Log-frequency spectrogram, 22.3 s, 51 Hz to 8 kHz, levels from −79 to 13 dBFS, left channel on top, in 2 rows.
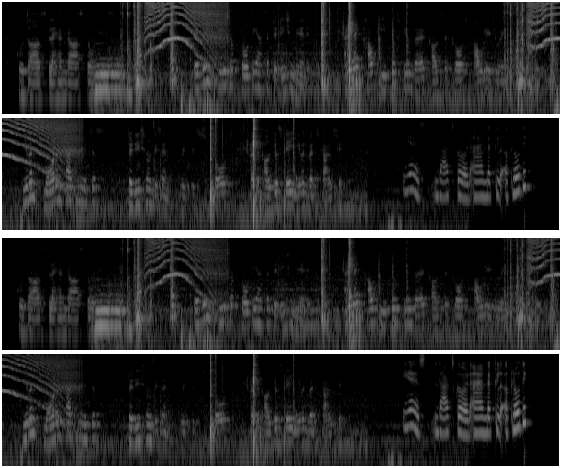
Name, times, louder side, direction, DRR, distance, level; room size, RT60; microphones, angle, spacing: voice 1, 0.3-2.2 2.7-3.0 3.4-3.6 3.8-6.2 6.8-11.0 11.6-13.2 13.7-15.8 16.1-18.0, left 2 dB, 80° left, 2.4 m, -50 dB
sound 1, 1.7-20.5, right 3 dB, 35° right, 1.5 m, -54 dB
sound 2, 2.2-4.6 5.5-5.7 6.0-13.5 13.8-18.5, left 6 dB, 20° left, 0.5 m, -39 dB
voice 2, 19.2-21.6, right 5 dB, 65° right, 0.5 m, -44 dB
14.5 x 7.4 x 5.6 m
head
